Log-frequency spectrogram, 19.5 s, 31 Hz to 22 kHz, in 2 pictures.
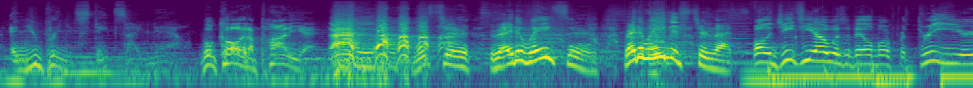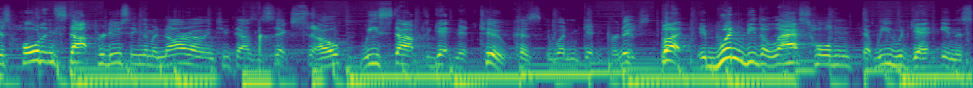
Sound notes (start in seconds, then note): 3.3 manic laughter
